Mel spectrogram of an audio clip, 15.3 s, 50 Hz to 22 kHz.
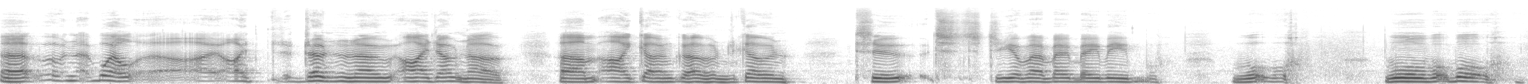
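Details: Adult male with aphasia diagnosed 18 months earlier after a sudden major stroke; comprehension intact but great difficulty forming words to reply; expressive aphasia.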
